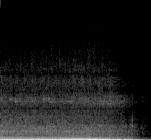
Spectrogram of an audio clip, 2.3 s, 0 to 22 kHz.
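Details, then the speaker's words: BMW E30 M3 with S54 engine swap: fires after fuel pump primes, runs with steady low throb then sags and dies within two seconds; fuel starvation because the fuel pump relay is not grounded. "I turn the key on I hear it Prime and it will fire [Music] up but just wait for it it'll go full in and it'll die out you can see it right now losing"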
